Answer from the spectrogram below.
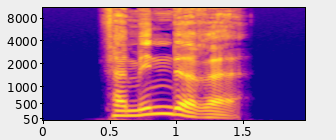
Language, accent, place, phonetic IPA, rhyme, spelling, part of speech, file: German, Germany, Berlin, [fɛɐ̯ˈmɪndəʁə], -ɪndəʁə, vermindere, verb, De-vermindere.ogg
- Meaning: inflection of vermindern: 1. first-person singular present 2. first-person plural subjunctive I 3. third-person singular subjunctive I 4. singular imperative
